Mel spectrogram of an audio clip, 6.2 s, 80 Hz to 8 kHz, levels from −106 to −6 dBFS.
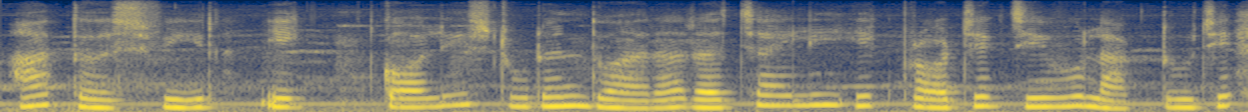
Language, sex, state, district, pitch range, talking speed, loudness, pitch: Gujarati, female, Gujarat, Valsad, 210-250 Hz, 115 wpm, -15 LUFS, 230 Hz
